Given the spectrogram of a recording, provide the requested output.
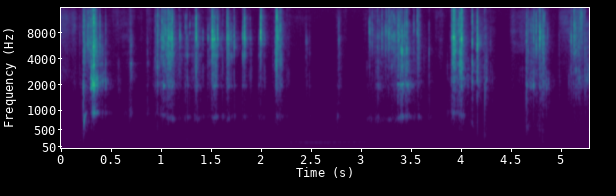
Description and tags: Opening Pill Bottle
Bottle, Pill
